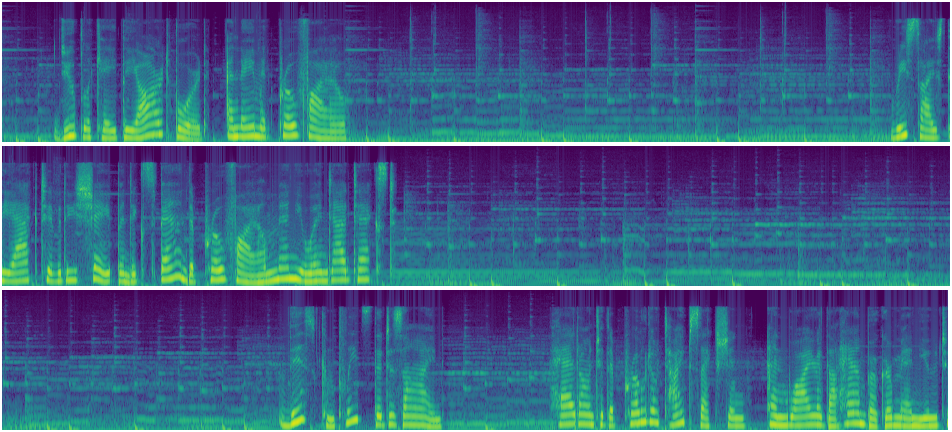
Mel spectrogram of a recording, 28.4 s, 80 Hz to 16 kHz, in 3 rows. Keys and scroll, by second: 4.5-5.1 typing, 6.3-6.6 typing, 8.1 space, 11.8 typing, 12.0 Return, 14.0 ctrl+z, 19.5-24.2 typing.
